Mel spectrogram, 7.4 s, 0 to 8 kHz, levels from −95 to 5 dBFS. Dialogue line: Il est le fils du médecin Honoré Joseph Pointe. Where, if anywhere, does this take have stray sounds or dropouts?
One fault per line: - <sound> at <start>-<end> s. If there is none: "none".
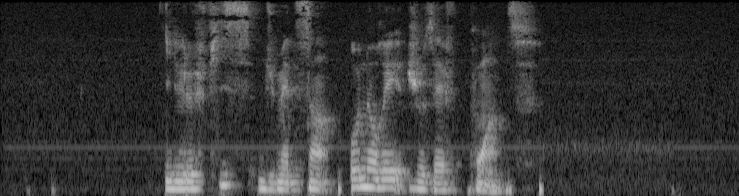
none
